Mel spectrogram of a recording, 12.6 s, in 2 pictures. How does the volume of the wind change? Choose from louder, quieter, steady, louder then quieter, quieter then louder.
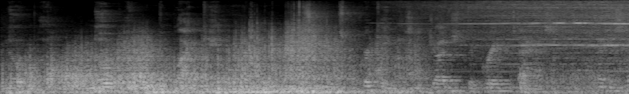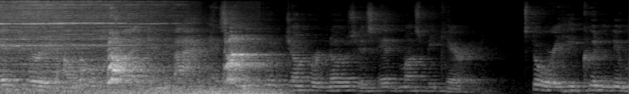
quieter.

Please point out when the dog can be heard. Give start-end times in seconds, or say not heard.
7.0-8.9.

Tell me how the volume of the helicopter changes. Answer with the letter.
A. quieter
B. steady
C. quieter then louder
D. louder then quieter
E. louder
D.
